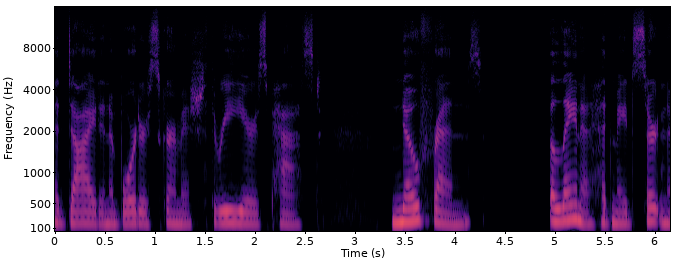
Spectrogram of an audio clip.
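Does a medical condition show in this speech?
No.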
